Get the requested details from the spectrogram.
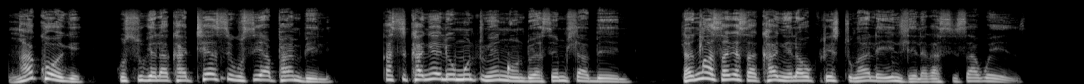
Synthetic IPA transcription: ŋakʰɔɣɛ | ɣusuɣɛlakʰatʰesiɣusijapʰambʱili | ɣasikʰaŋeliumuntʼuŋɛŋ͡ǃʱɔndʱɔjasem̩ɬaβeːni | laŋ͡ǁasaɣɛsakʰaŋɛlaukʰristʼuŋalɛind͡ɮʱɛlaɣasisaɣwɛːnd͡zʱi

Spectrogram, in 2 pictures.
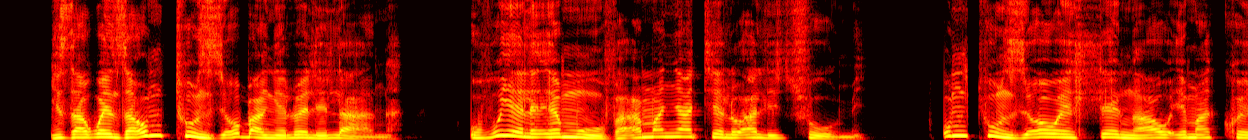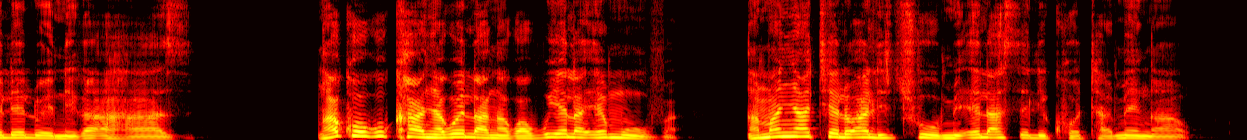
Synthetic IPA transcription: ŋizaɣwɛnd͡zʱaum̩tʰund͡zʱiɔβaŋɛlwɛlilaːŋa̰ | uβujɛlɛemuvaamaɲatʰɛlɔalit͡ʃʼuːmi | um̩tʰund͡zʱiɔwɛɬɛŋawɔɛmakʰwɛlɛlweniɣaːɦaːzi | ŋakʰɔɣukʰaɲaɣwɛlaŋaɣwaβujɛlaemuva̰ | ŋamaɲatʰɛlɔalit͡ʃʼumiɛlaselikʰɔtʰamɛŋaːwɔ

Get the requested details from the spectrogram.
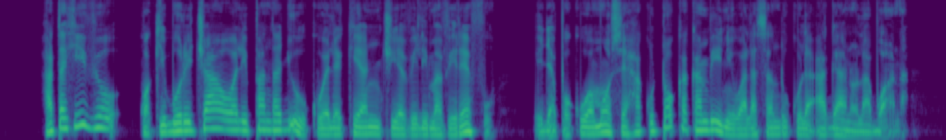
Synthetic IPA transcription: hatahivjɔ | kwakiɓuɾit͡ʃaɔwalipandaʄuːkuɛlɛkɛaɲ̩t͡ʃijavilimaviɾɛfṵ | ḭʄa̰pɔkuwamɔsɛɦakutɔkakambiniwalasandukula̰ʔaɠanɔ̰la̰ɓwa̰na

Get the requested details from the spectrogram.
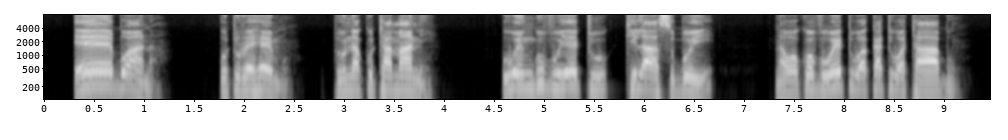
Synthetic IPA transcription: ɛːɓwana̰ | utuɾɛɦɛmṵ | tunakutamani | uwɛŋɡuvujɛtukilaːsuɓuhi | nawɔkɔvuwɛtuwakatiwataːɓṵ

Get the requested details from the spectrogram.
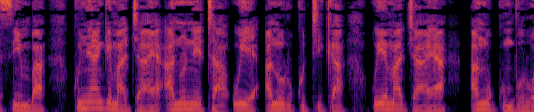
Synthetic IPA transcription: simbakuɲaŋɡe̞mad͡ʒʱajaʔano̞ne̞taʔuje̞ʔano̞rukutiːkauje̞mad͡ʒʱajaː | no̞ɡʱumburwa

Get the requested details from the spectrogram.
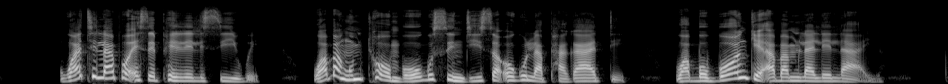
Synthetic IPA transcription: ɣwatʰilapʰɔɛsɛpʰɛlelisiːwɛ̰ | waβaŋum̩tʰɔmbʱɔwoɣusindʱisa̰ʔoɣulapʰaɣaːd̥ʱɛ | waβɔβɔŋkʼɛʔaβam̩lalɛla̰ːjɔ

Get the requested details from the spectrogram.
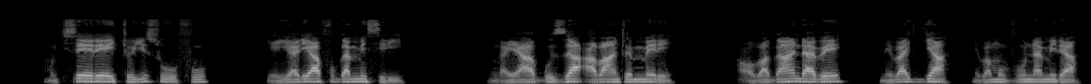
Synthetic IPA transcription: muci̥se̞ːɾe̞ːco̞jusuːfu | jejaliafuɡamːisiɾi | ŋɡajaːɡuzaʔaβaːntue̞mːe̞ɾe̞ | a̰woβaɡaːndaβe̞ | neβaɟːa | neβamuvunamiɾa

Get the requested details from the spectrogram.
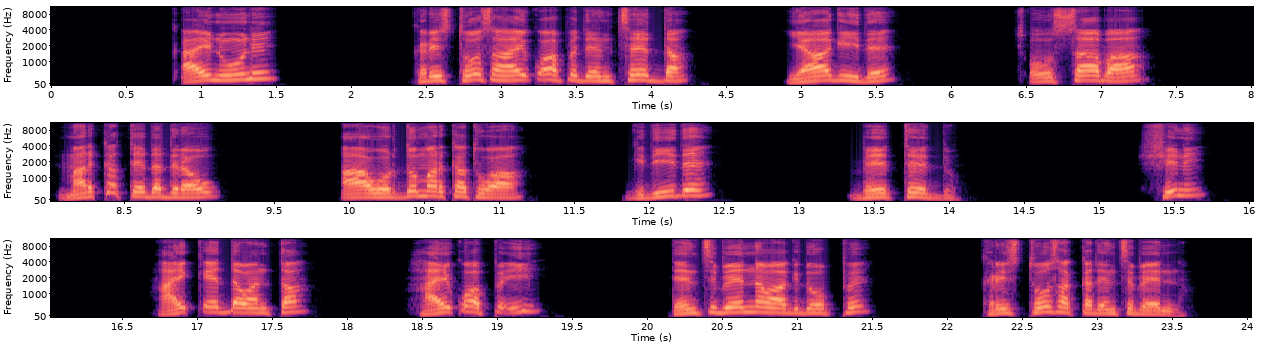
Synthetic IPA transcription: kʼɐjnuːnɪ | kɪɾɪst̪ːo̞ːsɐhɐjkʼʊwaːpːɛd̪ɛnt͡sːe̞ːd̪ːɐ | jaːɡiːd̪ɛ | t͡sʼo̞ːsːaːbaː | mɐɾkːɐt̪ːe̞ːd̪ːɐd̪ɪɾɐw | aːwɔɾd̪ːɔmɐɾkːɐt̪ʊwaː | ɡɪd̪iːd̪ɛ | be̞ːt̪ːe̞ːd̪ːɔ̰ | ʃɪn | hɐjkʼːe̞ːd̪ːɐwɐnt̪ːɐ | hɐjkʼʊwaːpːɛɪ | d̪̥ɛnt͡sːɪbe̞ːnːɐwaːɡɪd̪o̞ːpːɛ | kɪɾɪs̬t̪ːo̞ːs̬ɐkːɐd̪ɛnt͡sːɪbɛːnːɐ

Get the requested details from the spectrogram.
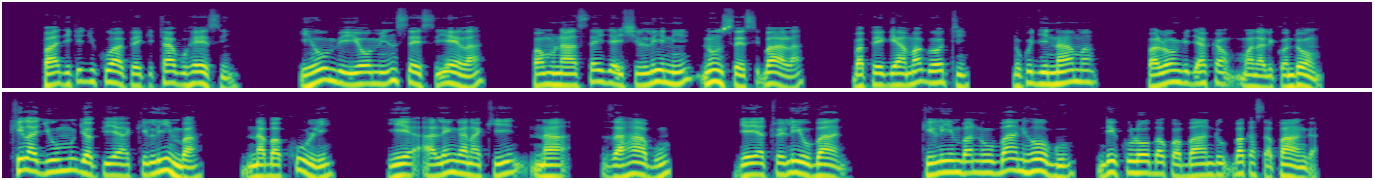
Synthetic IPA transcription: paɟikiɟukuapɛkitabuɦɛsi | ihumbijɔmin̩sɛsijɛla | pamunaːsaiɟaiʃilininun̩sɛsibala | bapɛɡaamaɡɔti | nukuɟinama | palɔŋɡiɟakamwʔanalikɔndɔmu | kilaɟumuɟwapiakilimba | nabakʰuli | jɛɛʔa̰lɛŋɡanakiːna | zaɦabu | jɛjatwɛliubani | kilimbanuːbaniɦɔɡu | ndikulɔbakwabandubakasapaŋɡa̰

